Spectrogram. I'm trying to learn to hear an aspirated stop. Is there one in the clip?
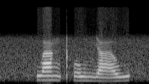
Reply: yes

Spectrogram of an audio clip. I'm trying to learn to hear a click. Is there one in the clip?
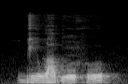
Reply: no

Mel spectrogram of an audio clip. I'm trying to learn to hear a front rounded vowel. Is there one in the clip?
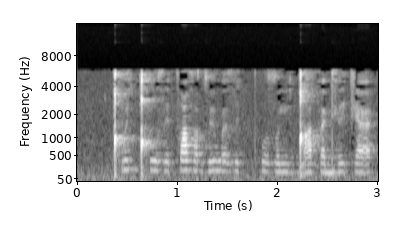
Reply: yes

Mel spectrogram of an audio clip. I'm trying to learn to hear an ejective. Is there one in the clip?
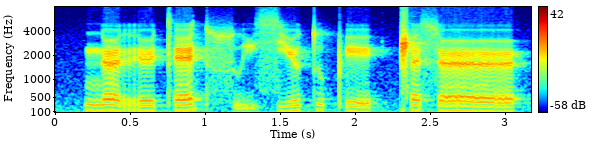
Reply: yes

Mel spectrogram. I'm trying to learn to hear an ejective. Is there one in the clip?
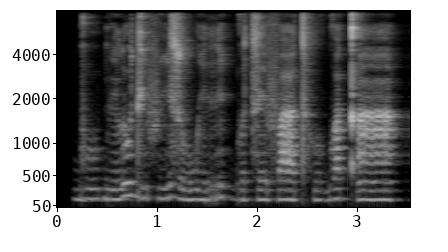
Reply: yes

